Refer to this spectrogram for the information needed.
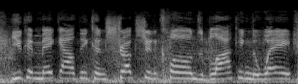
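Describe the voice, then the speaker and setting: A high-pitched woman against noticeable background noise. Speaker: TV news reporter. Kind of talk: live TV news report. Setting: outdoors.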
